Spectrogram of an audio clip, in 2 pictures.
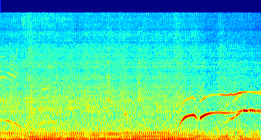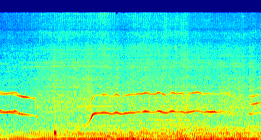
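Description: Autopia ride car's small gasoline engine running with a steady low hum, heard from the seat. Over it, a woman's voice sings two long held notes, one about a third of the way in and one from about the middle to the end.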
